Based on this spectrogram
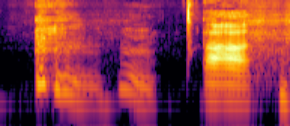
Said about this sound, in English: I was not coughing because of that. I just cleared my throat.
